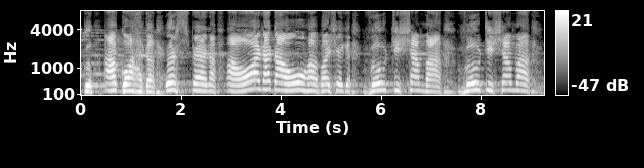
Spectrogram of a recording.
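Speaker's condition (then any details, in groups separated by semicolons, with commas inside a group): Cerebral palsy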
